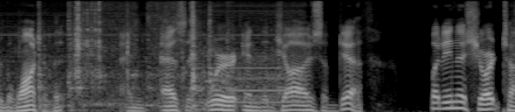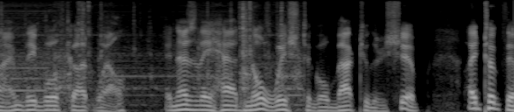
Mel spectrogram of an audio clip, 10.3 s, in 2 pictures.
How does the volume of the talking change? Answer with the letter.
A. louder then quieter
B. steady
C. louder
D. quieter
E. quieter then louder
B.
